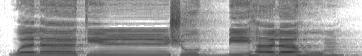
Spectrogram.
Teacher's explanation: Karena ada nun sukun menghadapi huruf shin. Cara bacanya nunnya dibunyikan samar-samar, siap-siap menuju makhraj huruf shin disertai bunyi dengung. Dengung dan samarnya seimbang. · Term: ikhfa awsat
